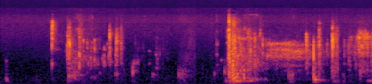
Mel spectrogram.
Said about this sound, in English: All right, hold up. Okay. Ugh. Sip of water.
